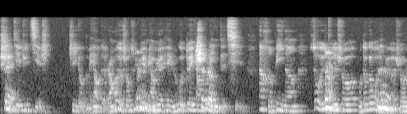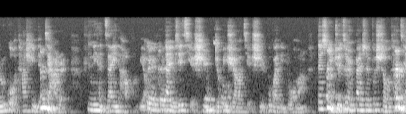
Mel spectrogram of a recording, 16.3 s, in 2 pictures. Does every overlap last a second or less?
Yes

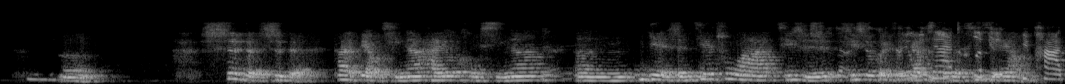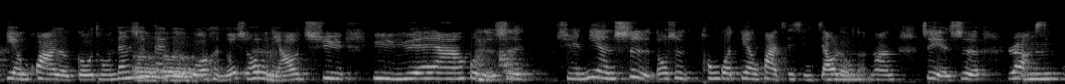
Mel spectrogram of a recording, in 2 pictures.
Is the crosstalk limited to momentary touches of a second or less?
No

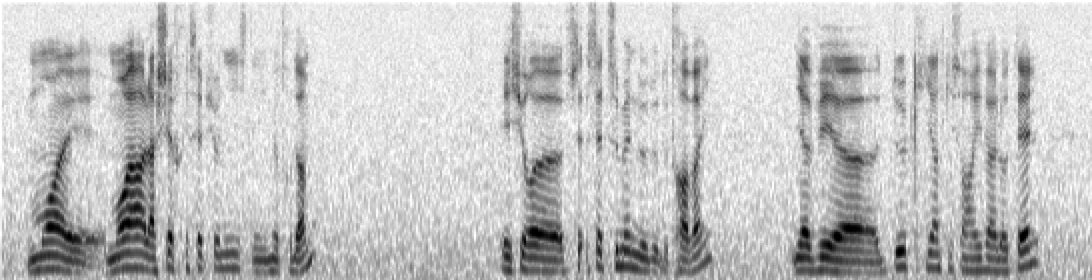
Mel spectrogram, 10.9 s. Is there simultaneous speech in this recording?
No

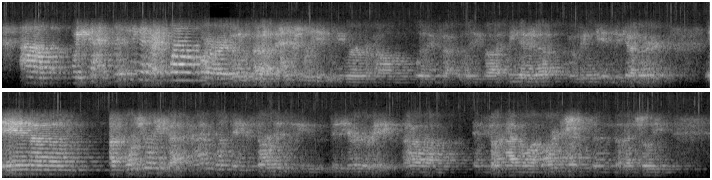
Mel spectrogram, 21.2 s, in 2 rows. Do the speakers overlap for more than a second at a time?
Yes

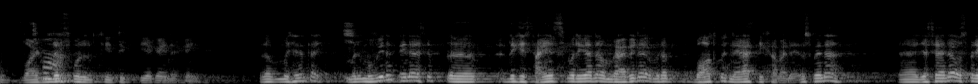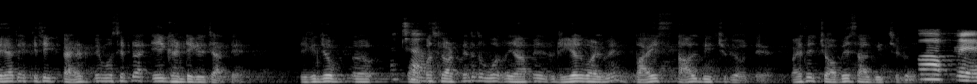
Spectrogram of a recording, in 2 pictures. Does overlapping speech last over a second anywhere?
No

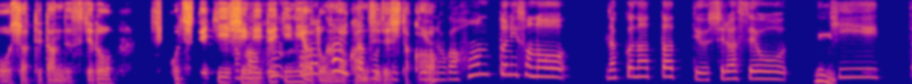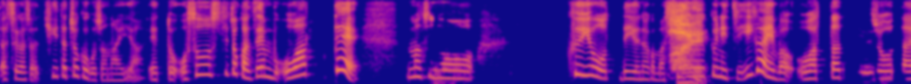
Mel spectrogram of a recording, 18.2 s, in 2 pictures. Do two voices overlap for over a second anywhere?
Yes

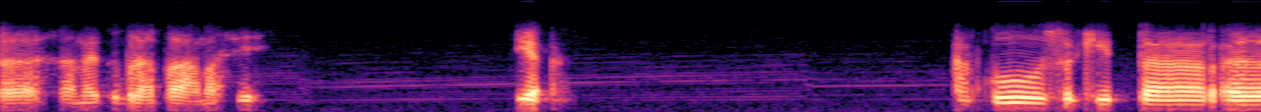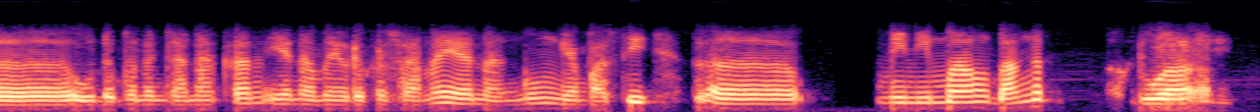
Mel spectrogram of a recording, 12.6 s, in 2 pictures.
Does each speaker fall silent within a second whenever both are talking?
Yes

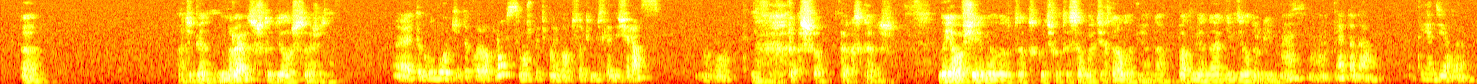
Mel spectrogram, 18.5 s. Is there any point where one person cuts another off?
No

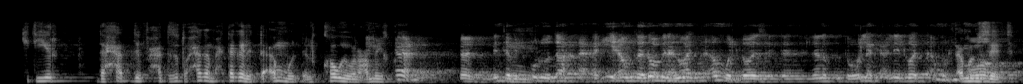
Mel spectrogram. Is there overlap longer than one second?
No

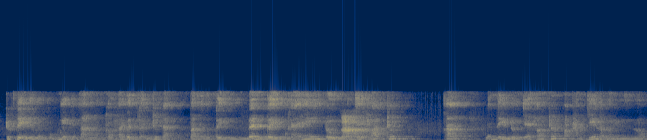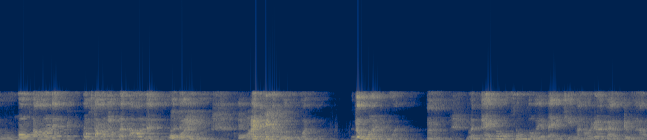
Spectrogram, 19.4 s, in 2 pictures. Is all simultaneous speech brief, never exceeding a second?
Yes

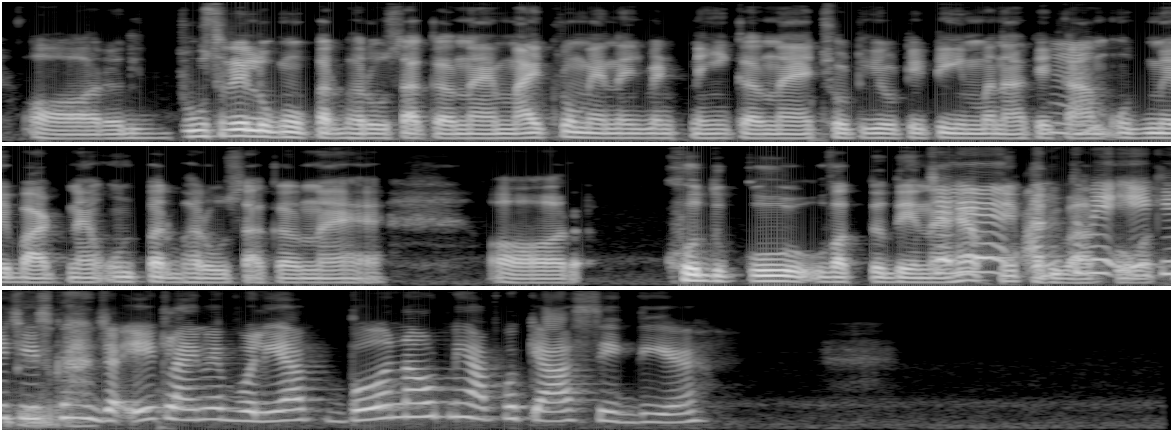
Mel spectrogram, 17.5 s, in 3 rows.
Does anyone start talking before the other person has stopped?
Yes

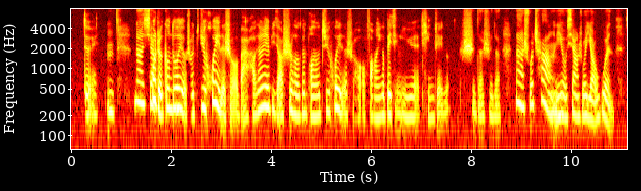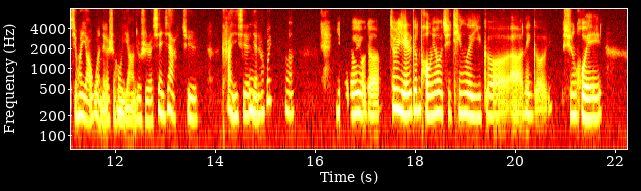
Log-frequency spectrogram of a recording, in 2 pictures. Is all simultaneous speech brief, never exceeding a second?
Yes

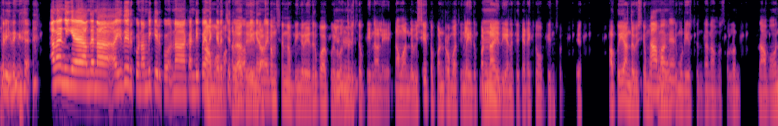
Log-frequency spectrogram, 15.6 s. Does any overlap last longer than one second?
Yes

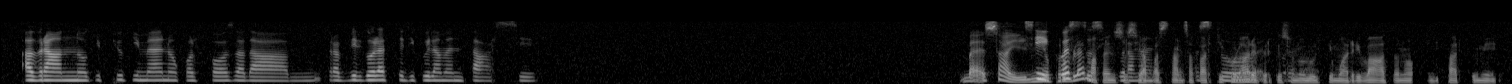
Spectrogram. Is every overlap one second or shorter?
No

